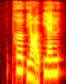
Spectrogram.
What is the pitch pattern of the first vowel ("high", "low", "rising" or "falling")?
high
